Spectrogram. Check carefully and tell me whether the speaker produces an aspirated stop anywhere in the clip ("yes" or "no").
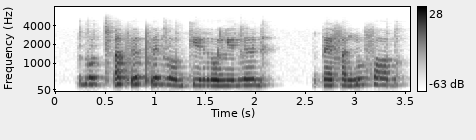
no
